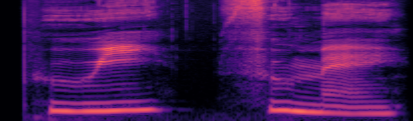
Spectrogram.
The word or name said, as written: Pouilly-Fumé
